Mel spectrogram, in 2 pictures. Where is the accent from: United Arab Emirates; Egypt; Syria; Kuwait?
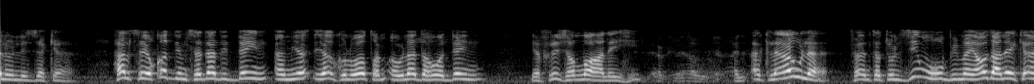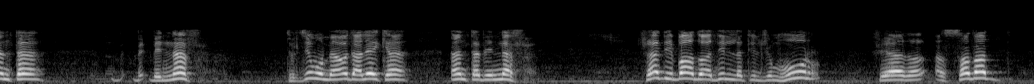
Egypt; ما فيش بلدنا مصر كلام عصيات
